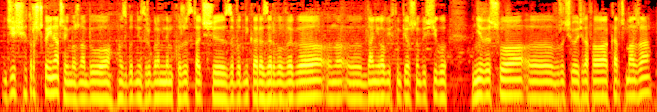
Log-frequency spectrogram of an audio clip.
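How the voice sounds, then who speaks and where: A man's voice: fairly low pitch, little pitch movement, brisk, a little mellow, faint music behind. A male sports reporter interviewing riders and a coach and reading results, asking short leading questions.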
